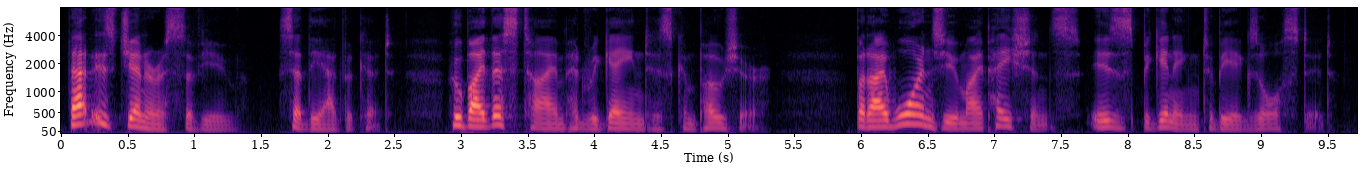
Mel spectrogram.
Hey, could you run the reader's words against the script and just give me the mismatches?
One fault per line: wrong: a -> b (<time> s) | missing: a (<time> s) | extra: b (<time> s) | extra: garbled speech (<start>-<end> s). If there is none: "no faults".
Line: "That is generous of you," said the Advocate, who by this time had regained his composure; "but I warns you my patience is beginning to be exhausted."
no faults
